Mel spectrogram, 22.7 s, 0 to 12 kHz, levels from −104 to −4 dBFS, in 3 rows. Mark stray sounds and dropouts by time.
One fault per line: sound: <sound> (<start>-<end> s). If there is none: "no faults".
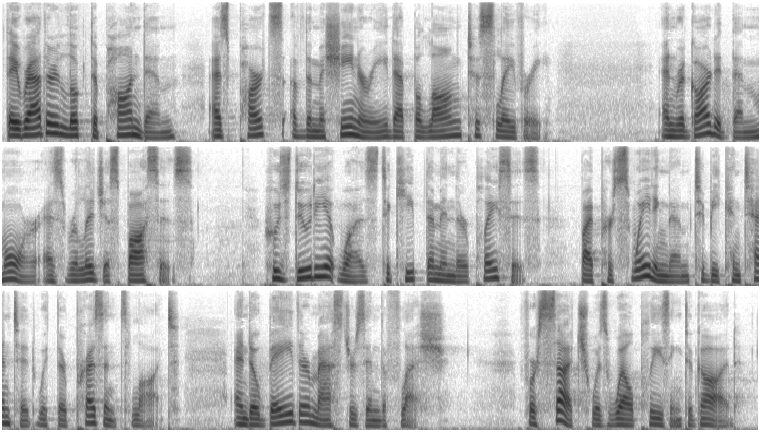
no faults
